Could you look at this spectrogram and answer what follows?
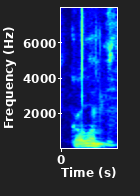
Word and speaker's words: golem: listed in dictionaries as you could say it that way, but one L, long O is all I'm saying.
